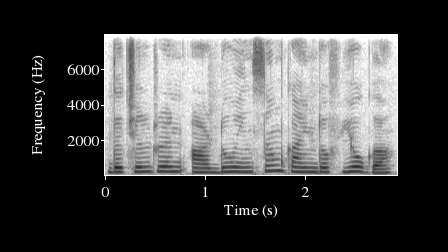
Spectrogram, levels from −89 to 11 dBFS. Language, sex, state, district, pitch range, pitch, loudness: English, female, Assam, Kamrup Metropolitan, 245-270 Hz, 255 Hz, -15 LUFS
